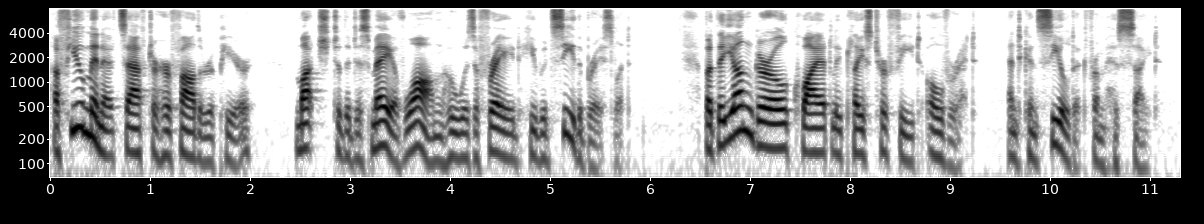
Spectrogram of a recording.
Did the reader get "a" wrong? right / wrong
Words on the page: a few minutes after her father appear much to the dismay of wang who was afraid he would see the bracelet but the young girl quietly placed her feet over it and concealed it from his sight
right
